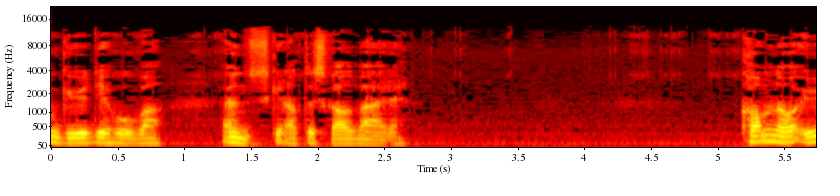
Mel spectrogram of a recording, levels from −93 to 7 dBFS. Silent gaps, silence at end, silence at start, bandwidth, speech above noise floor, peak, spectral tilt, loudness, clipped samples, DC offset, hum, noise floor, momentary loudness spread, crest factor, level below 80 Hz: none; 0 s; 0 s; 13.5 kHz; 31 dB; -2 dBFS; -5 dB/octave; -23 LUFS; under 0.1%; under 0.1%; 50 Hz at -55 dBFS; -53 dBFS; 18 LU; 22 dB; -54 dBFS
